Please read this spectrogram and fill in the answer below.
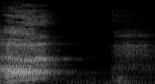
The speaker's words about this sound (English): Holy cow. I have a lot of technical glitches, including my throat hurts. I'm belching.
